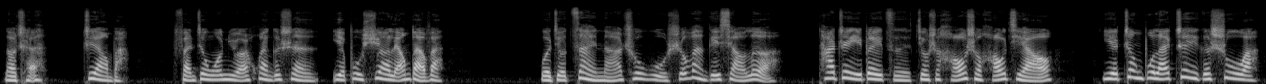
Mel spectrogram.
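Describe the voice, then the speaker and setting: A woman voicing a worried older man in a storybook reading, speaking softly and haltingly with stammers. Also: on the high side, dry recording, studio quality, natural voice. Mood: pleading.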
